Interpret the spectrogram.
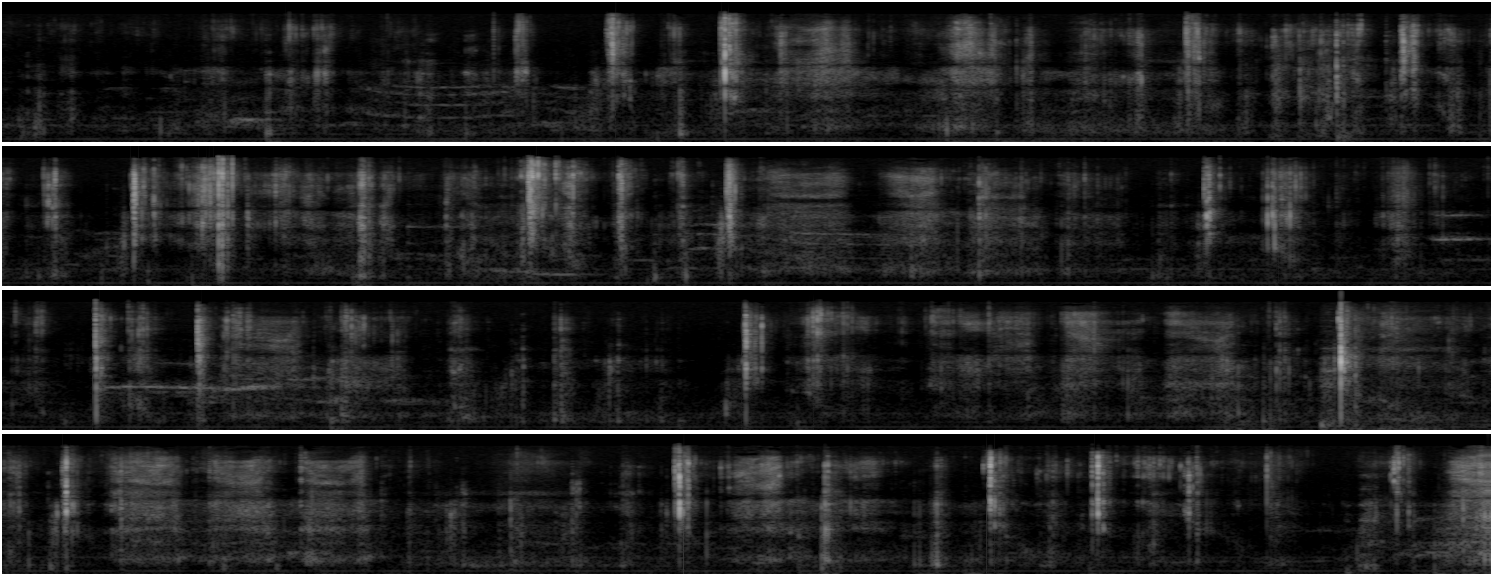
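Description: Close-miked mouth sounds of someone eating food by hand: steady chewing with many sharp crunches and wet smacks, one crunch about two-thirds of the way through the loudest.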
